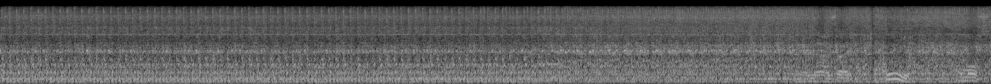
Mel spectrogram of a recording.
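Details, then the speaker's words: 2004 VW Touareg 3.2L VR6 towed in for no power, misfire and injector short-to-ground codes on cylinders 4, 5, 6; uneven idle with a stumble about every second, one cylinder dead; number five coil blows the fuse, left unplugged. "you probably hear you start running a lot better I'm not gonna plug in that one because that blows the huge"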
